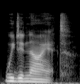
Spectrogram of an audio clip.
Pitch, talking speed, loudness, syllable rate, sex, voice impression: 135 Hz, 225 wpm, -15 LUFS, 6.1 syllables/s, male, masculine, adult-like, tensed, powerful, bright, clear, slightly muffled, cool, intellectual, calm, friendly, lively, light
